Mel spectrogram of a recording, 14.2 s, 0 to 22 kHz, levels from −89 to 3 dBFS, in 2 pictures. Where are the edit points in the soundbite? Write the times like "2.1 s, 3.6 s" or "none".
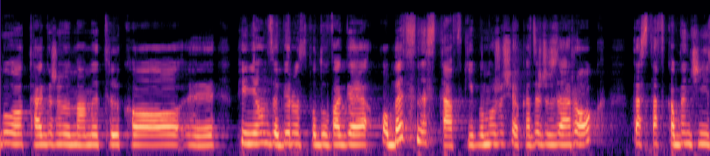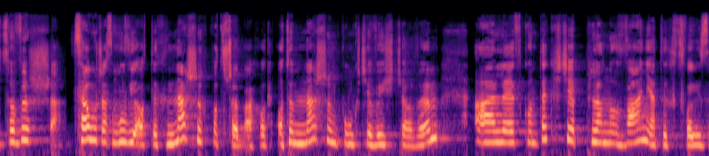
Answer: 7.8 s, 9.8 s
